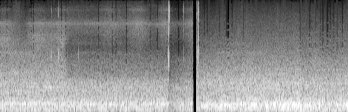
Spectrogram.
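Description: Steady low rumble of a commuter train in an underground station. The sound cuts out suddenly and very briefly about four seconds in.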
